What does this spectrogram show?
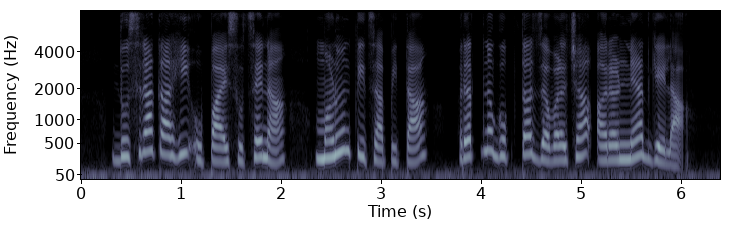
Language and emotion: Marathi, neutral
